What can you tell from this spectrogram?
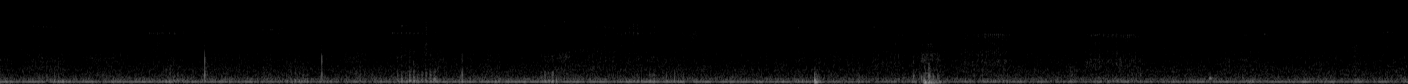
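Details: Danci, a female cat still tentative after arriving, purrs softly during a massage indoors. The continuous low drone holds steady, broken by a couple of brief knocks and light rustling of hands on fur.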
